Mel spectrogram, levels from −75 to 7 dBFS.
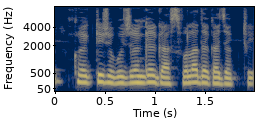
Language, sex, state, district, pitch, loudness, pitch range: Bengali, female, Assam, Hailakandi, 200 Hz, -14 LUFS, 180-210 Hz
